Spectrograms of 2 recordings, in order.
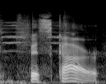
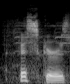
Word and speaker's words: Fiskars: do you say that it's pronounced fiskar not fiskars like a cute cat food and how do you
